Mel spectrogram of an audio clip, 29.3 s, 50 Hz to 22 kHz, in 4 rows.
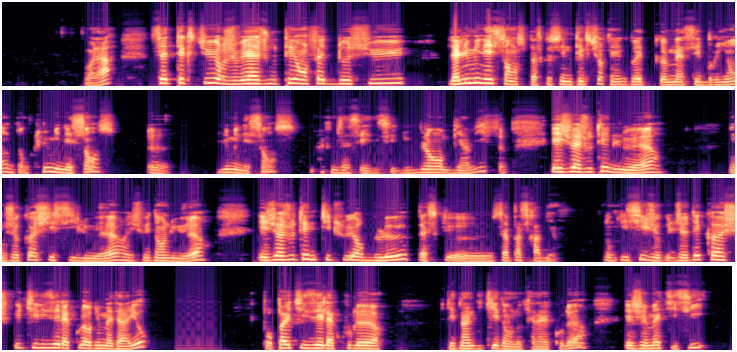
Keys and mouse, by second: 2.5 click, 7.4 click, 8.9 click, 15.4 click, 23.7 click, 28.8 click.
